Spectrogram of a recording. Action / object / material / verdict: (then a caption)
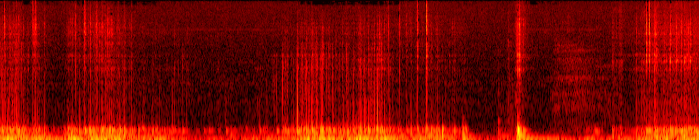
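scrape / metal mesh microphone grille / metal mesh / none. Long teal nails scratch and tap a hollow metal mesh microphone grille, producing a continuous low, rumbling scrape with a hollow, muffled tone. Brief brighter scratches flicker over it, and a single sharper tap stands out near the end before the rasping resumes.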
